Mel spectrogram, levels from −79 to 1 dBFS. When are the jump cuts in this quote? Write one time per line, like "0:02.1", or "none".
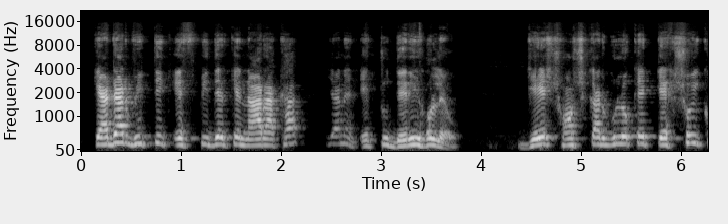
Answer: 0:02.5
